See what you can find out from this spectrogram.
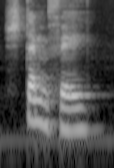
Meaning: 1. voters considered to be easily manipulable 2. parliamentarians perceived as anonymous, merely serving to boost the party ranks in votes
- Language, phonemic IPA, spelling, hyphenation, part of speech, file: Dutch, /ˈstɛm.veː/, stemvee, stem‧vee, noun, Nl-stemvee.ogg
